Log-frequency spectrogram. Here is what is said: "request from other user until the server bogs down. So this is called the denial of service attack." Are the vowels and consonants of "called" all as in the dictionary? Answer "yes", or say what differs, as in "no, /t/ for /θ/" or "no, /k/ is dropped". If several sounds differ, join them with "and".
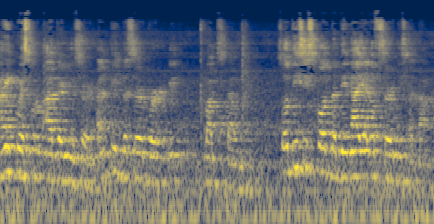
no, /n/ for /l/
